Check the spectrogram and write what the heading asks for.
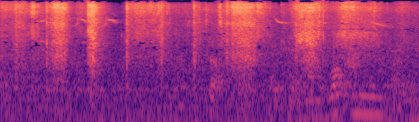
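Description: Thatcher's leggett, a flat wooden dressing tool, striking up into the butt ends of straw thatch: a run of short strikes, roughly two a second, as the straw is dressed into place.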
